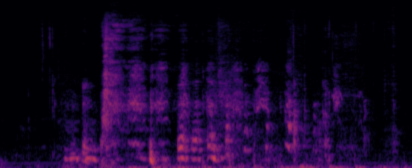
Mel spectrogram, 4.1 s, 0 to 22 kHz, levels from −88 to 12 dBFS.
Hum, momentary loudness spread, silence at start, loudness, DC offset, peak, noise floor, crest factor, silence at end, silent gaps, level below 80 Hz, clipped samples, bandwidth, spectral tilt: none; 21 LU; 0 s; -46 LUFS; under 0.1%; -24 dBFS; -67 dBFS; 22 dB; 0 s; none; -62 dBFS; under 0.1%; over 20 kHz; -4 dB/octave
